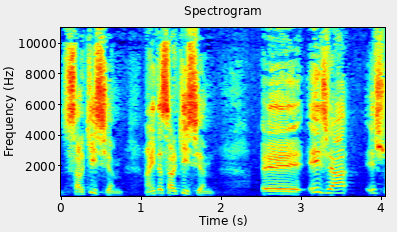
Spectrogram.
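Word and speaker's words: Sarkeesian: Y en Canadá tenemos un caso que es fabuloso, que es el de Anita Saresian, que siempre me lo corrigen. ¿Alguien alguien sabe cómo cómo se cómo se pronuncia bien? Eh, Sarquisian. Sarquisian.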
